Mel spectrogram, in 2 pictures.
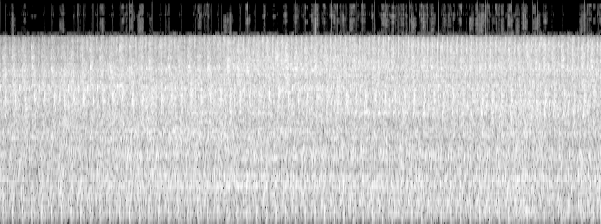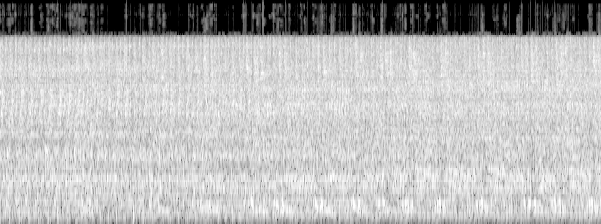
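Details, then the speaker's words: Single-cylinder ride-on mower engine after replacing a leaking fuel tank, started with a screwdriver: constant busy chatter without stumbling or surging; normal idle, a good engine. "She'll sit there today. Yes, sir. Good engine. Impressive."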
